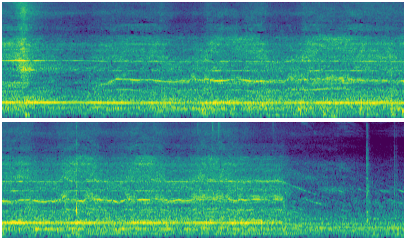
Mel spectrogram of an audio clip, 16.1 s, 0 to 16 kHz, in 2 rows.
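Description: Cordless stick vacuum running over carpet with a steady motor whine. It is switched off about 14 seconds in, and the whine falls away as the motor winds down.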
